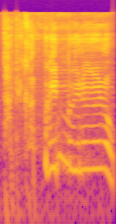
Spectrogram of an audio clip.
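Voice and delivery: very high, nagging rant; mock ranting. Husband still ranting at his wife in the car, very high nagging. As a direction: keep harping on it. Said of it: "Saya masih ngoceh aja".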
